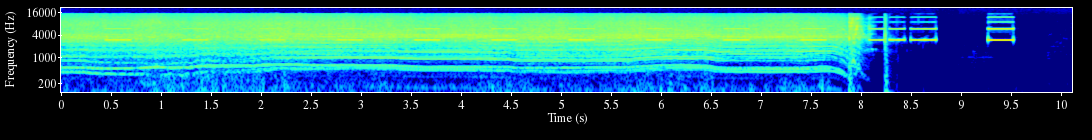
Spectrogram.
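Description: Racing quadcopter's brushless motors and props whining steadily, the pitch drifting a little with throttle, with short high beeps repeating a bit faster than once a second. About eight seconds in, the motors wind down and stop as the quad comes to rest on the ground, and a few more beeps follow.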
